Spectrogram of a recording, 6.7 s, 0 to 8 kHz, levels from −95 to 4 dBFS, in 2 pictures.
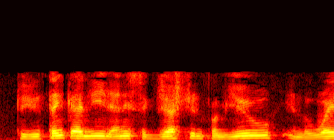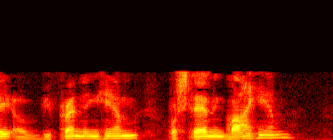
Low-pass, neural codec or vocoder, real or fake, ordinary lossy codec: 7.2 kHz; none; real; AAC, 16 kbps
